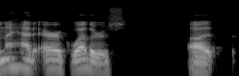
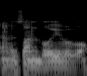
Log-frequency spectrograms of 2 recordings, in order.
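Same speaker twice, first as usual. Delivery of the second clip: ordinary delivery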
